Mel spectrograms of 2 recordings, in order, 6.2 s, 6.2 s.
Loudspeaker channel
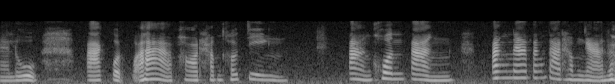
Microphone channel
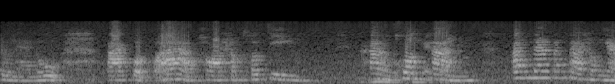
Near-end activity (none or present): present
